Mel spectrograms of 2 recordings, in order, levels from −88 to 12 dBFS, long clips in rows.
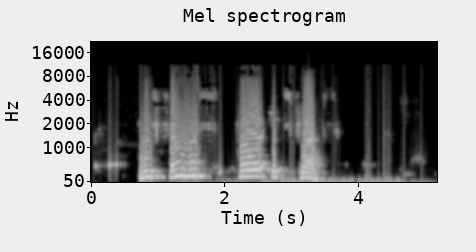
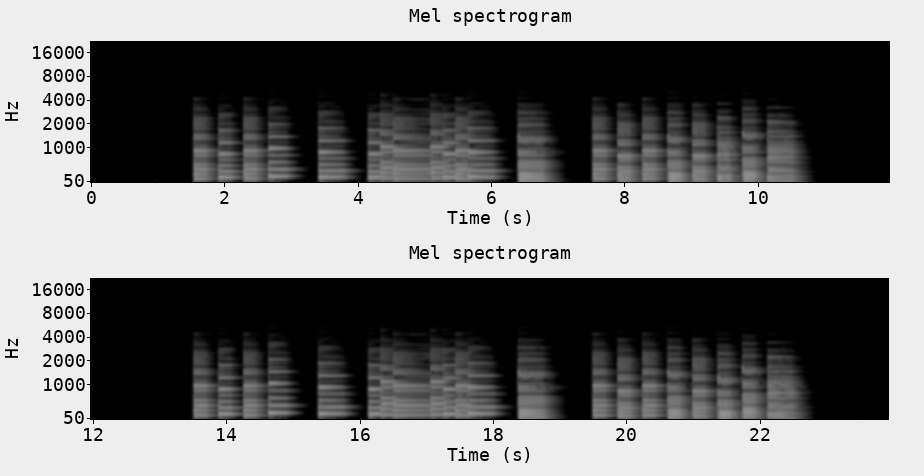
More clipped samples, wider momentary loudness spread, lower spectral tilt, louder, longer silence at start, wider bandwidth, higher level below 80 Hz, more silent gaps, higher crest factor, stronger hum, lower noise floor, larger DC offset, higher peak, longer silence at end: neither; first, 23 LU vs 9 LU; second, -7 dB/octave vs -10 dB/octave; first, -9 LUFS vs -35 LUFS; second, 0.05 s vs 1.55 s; first, 11 kHz vs 5.2 kHz; first, -34 dBFS vs -54 dBFS; neither; about the same, 12 dB vs 16 dB; neither; second, -37 dBFS vs -86 dBFS; neither; first, 0 dBFS vs -20 dBFS; second, 0.55 s vs 1.25 s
